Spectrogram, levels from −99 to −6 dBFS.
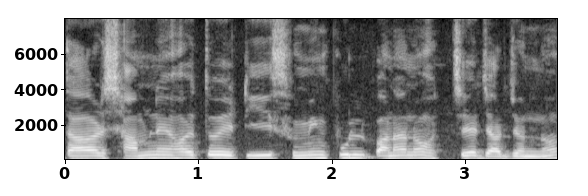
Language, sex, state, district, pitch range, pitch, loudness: Bengali, male, West Bengal, North 24 Parganas, 150-170 Hz, 160 Hz, -15 LUFS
